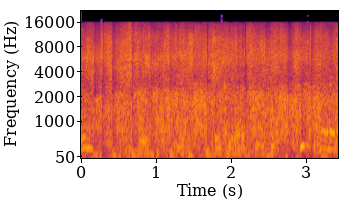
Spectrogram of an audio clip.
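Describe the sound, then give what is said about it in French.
Sustained audience applause, a dense steady clatter of many hands clapping at an even loudness throughout, with a few voices and cheers faintly mixed into the crowd noise. “Je pense qu'on peut vous applaudir de nouveau.”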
